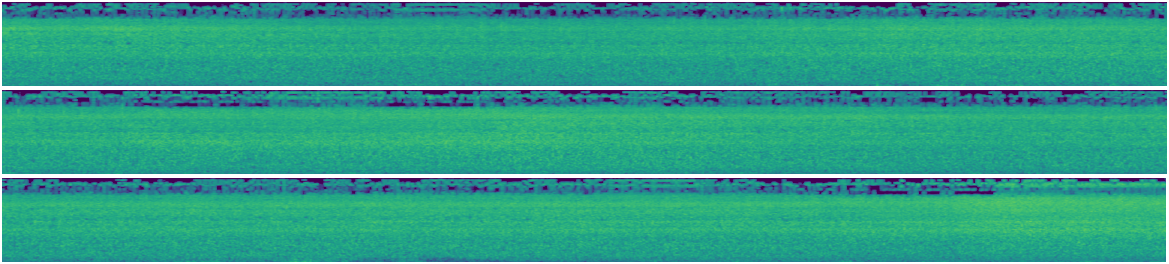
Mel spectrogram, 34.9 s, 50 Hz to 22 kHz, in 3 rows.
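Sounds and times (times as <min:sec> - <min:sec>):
heavy rain pouring: 0:00.0 - 0:34.9.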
